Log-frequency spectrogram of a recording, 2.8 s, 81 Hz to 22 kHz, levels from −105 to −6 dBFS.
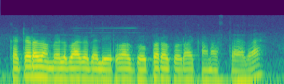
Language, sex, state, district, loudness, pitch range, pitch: Kannada, male, Karnataka, Bangalore, -17 LUFS, 110-120 Hz, 115 Hz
